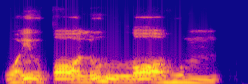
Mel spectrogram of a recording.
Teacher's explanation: Wa idh qalu, di situ ada huruf mad. Maka huruf madnya dihilangkan.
